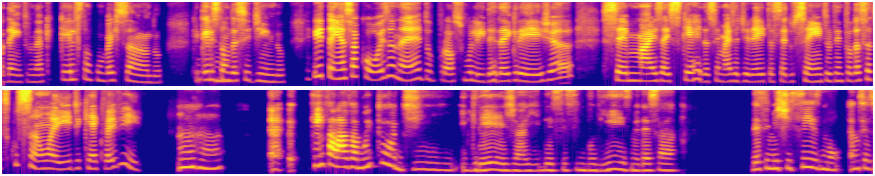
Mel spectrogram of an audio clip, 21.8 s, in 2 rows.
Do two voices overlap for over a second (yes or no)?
no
